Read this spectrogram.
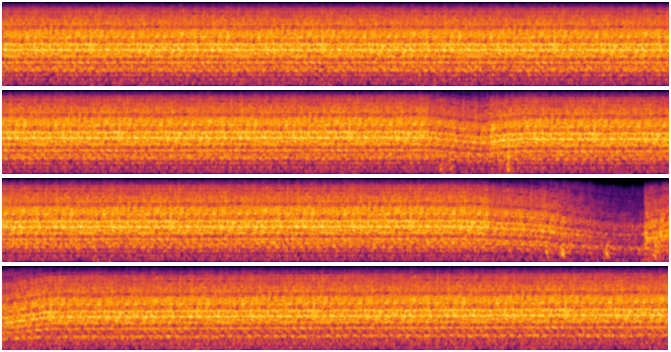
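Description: A heavy truck engine drones steadily and briefly drops in pitch as the gears change.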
